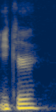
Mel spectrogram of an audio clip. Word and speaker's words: Eaker: Madam Eaker sing, and I'm excited about that, and I say it like it's French.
